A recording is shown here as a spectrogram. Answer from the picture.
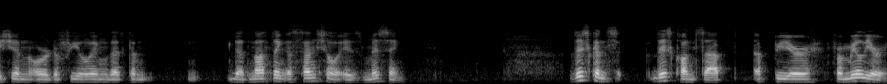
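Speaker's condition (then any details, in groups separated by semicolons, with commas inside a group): No condition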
